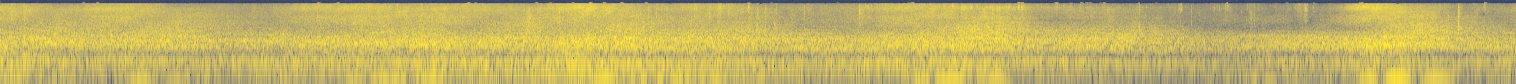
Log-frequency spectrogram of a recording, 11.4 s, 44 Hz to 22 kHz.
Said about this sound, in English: I realized on this highway, you get a 2-minute break of no cars, and then a green light turns and a stampede of cars come, and here they are. Here's the stampede.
